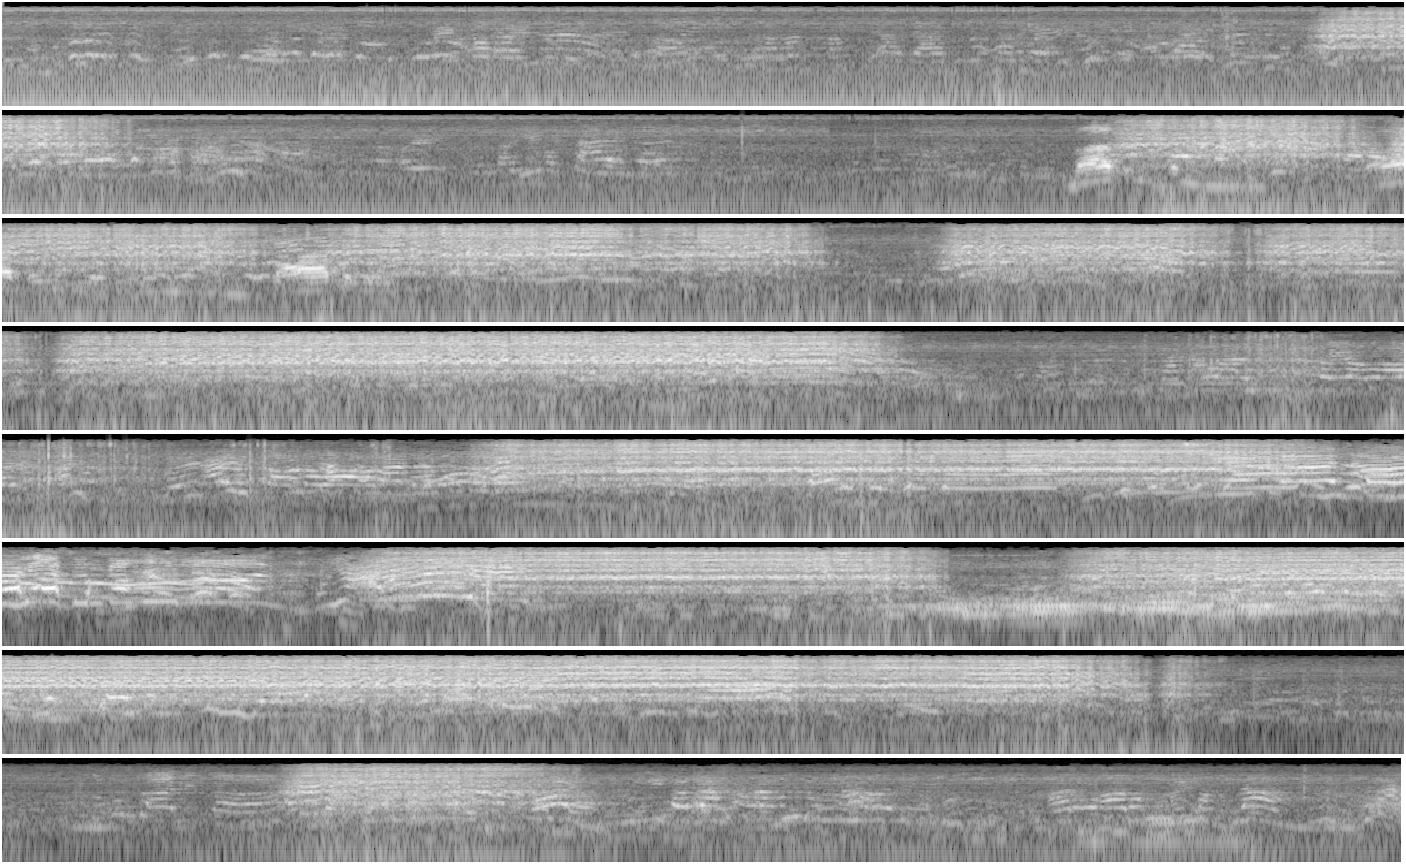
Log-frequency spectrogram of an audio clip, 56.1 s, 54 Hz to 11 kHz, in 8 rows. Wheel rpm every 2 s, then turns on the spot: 0, 0, 0, 70, 0, 0, 100, 140, 180, 100, 110, 200, 140, 20, 20, 140, 230, 30, 100, 180, 150, 210, 220, 170, 0, 90, 0, 0.
6-8 24-30 34-36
